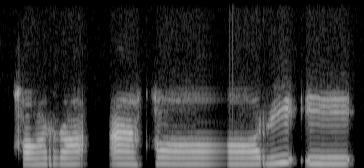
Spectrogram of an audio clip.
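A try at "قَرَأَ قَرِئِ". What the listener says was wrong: Nggak ada yang panjang. Qoro'a qori'i.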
